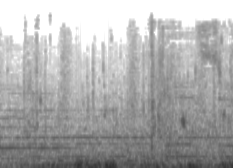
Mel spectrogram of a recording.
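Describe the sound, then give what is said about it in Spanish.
Waves breaking on the shore at Es Castell, a small, quiet fishing village on the island of Menorca: a steady low rumble of water with a couple of swelling surges and some wind noise, and no clear voices over it. “Amigos de la contraportada, saludos desde Escastell, un pueblecito pequeño de la isla de Menorca, un pueblecito pesquero, tranquilo, donde solo se escucha esto, el romper de las olas.”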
